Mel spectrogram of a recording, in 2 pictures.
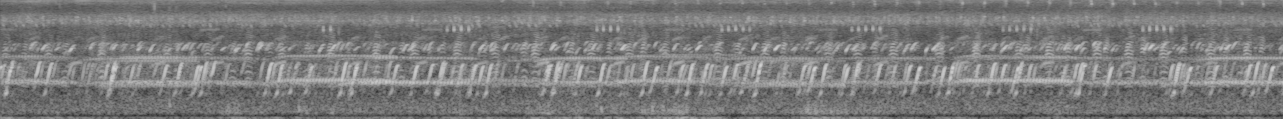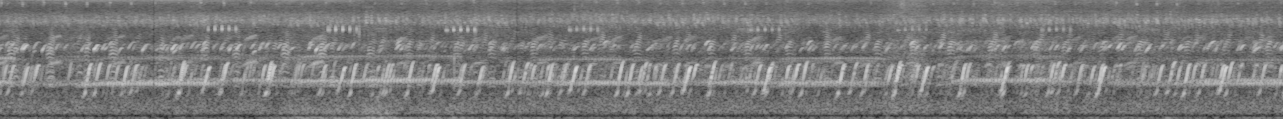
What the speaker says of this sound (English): A lot of you are commenting on how loud the frogs are.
